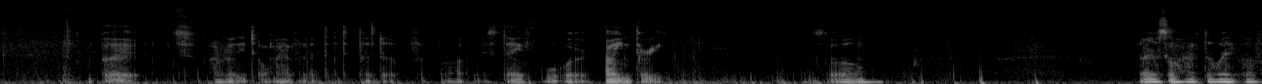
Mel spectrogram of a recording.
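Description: A man speaks softly, very close by.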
